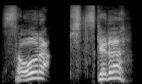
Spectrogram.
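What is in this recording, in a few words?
Voice heal, Japanese; shigure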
